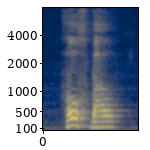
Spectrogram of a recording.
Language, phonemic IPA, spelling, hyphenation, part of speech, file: Dutch, /ˈɦoːx.bɑu̯/, hoogbouw, hoog‧bouw, noun, Nl-hoogbouw.ogg
- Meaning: 1. high-rise buildings 2. high-rise, tall building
